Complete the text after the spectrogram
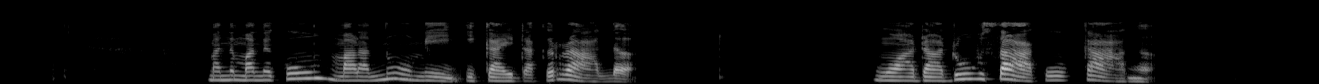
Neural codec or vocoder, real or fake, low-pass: none; real; 7.2 kHz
